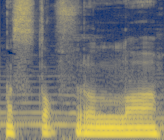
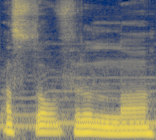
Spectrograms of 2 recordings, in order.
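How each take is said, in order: The two takes are said the same way.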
